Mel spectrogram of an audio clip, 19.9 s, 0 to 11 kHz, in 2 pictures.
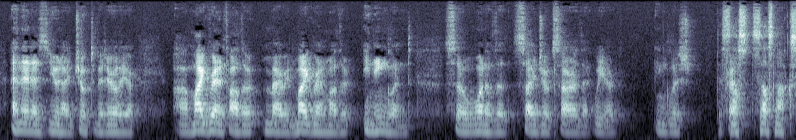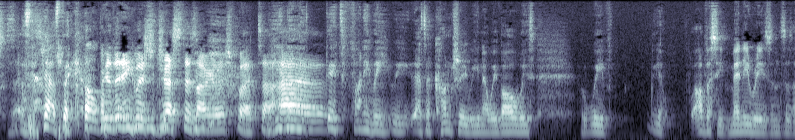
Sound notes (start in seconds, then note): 10.2 both laughing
